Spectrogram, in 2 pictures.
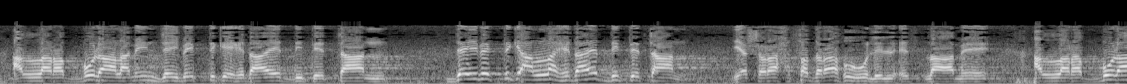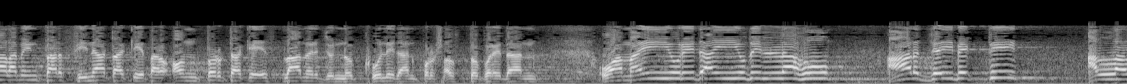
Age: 50-69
